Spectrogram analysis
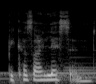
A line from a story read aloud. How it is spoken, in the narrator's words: Rufus calmly responded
